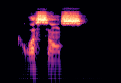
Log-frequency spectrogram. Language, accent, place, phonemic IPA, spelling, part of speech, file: French, France, Lyon, /kʁwa.sɑ̃s/, croissances, noun, LL-Q150 (fra)-croissances.wav
- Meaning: plural of croissance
